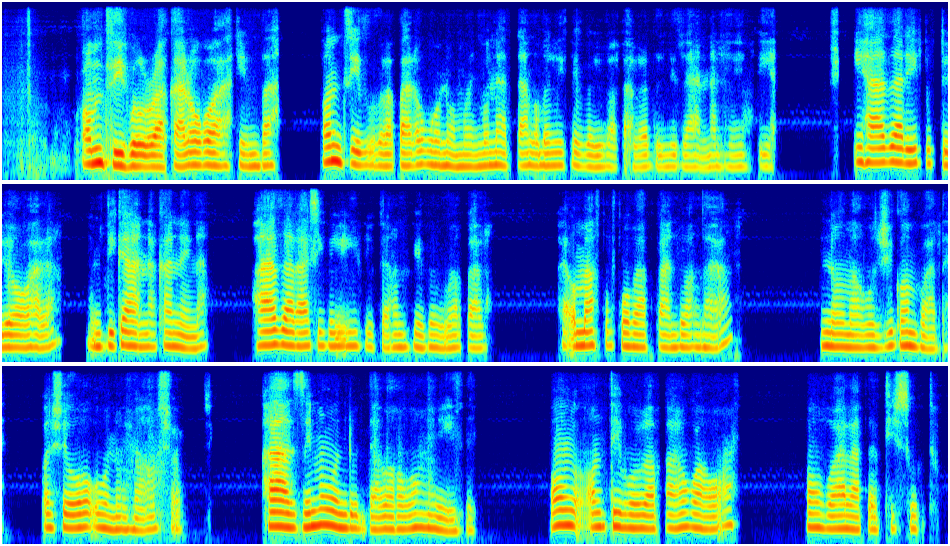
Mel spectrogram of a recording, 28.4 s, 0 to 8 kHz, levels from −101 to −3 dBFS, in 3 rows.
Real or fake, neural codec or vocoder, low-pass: fake; codec, 16 kHz in and 24 kHz out, 0.8 kbps, FocalCodec, streaming, 65536 codes; 7.2 kHz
